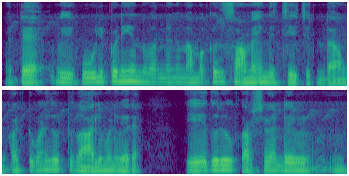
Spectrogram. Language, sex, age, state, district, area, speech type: Malayalam, female, 60+, Kerala, Wayanad, rural, spontaneous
